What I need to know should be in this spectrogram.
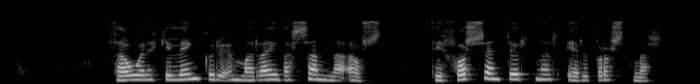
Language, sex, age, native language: Icelandic, female, 40-49, Icelandic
